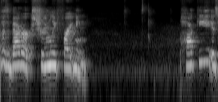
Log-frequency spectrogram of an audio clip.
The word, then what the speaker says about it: Pocky: Pocky rhymes with hockey.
